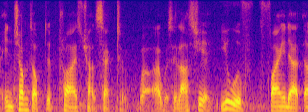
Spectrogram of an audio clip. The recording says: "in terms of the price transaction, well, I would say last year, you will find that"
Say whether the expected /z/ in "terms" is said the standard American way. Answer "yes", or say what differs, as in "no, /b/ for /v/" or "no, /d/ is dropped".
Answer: no, /s/ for /z/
